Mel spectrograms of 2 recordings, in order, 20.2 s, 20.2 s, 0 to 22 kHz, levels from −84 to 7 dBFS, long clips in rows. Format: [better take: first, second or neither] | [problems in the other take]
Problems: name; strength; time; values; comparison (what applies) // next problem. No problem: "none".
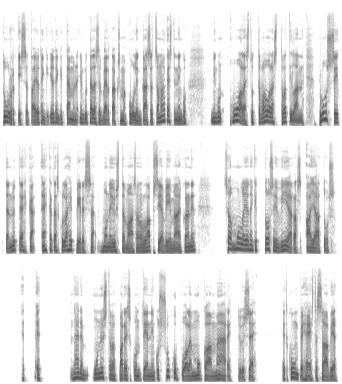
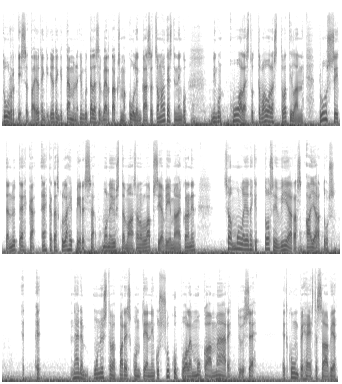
first | low rumble; faint; throughout; 20 dB below the speech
